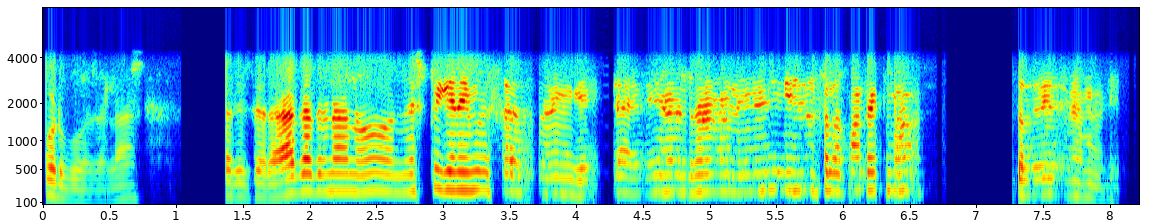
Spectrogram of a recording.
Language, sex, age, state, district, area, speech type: Kannada, male, 30-45, Karnataka, Dakshina Kannada, rural, conversation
